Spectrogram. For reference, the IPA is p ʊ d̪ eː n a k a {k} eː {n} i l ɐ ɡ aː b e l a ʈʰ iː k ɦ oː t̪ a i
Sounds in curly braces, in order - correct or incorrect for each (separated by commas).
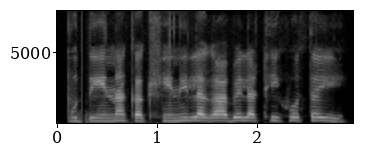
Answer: incorrect, correct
